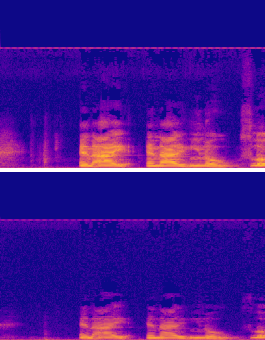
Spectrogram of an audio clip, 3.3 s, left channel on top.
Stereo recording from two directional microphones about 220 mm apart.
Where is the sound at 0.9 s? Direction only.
20° left (ahead or behind).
